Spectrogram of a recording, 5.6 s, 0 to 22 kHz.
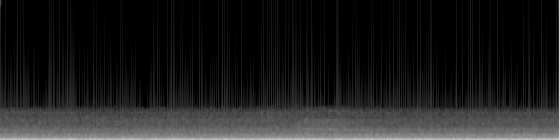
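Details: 2009 Buick LaCrosse blower motor commanded on via scan tool active test, key on, battery possibly low: steady, even low whoosh with no surging, squeal or ticking; blower fan running normally.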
